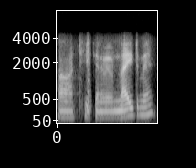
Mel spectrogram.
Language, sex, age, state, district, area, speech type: Hindi, male, 18-30, Madhya Pradesh, Betul, urban, conversation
